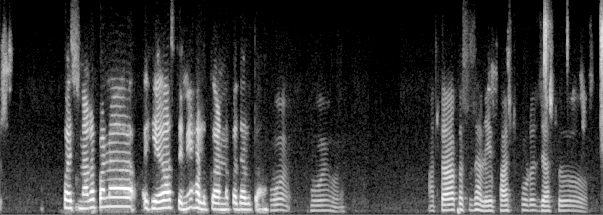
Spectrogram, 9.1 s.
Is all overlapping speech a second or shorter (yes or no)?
yes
